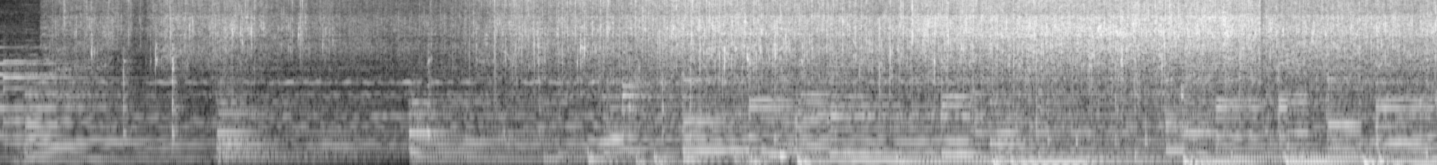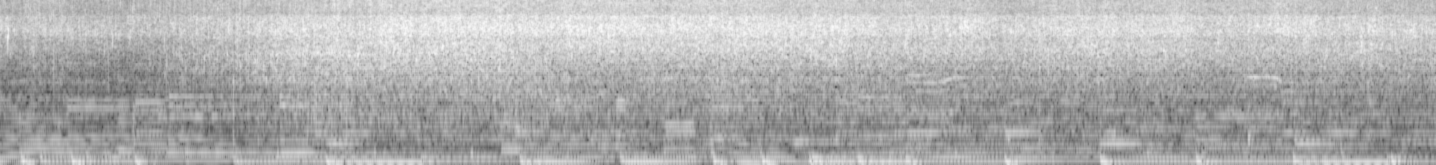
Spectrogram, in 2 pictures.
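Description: Pork belly pieces sizzling as they fry in a pan, stirred with a wooden spatula. The sizzle builds over the first few seconds and gets louder again about two-thirds of the way through. Background music plays throughout.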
